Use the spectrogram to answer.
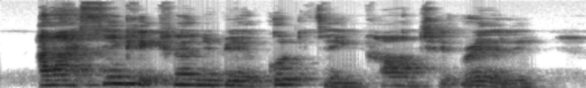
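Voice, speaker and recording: Somewhat breathy delivery with a dark, mellow tone and lively intonation. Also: woman. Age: 60s. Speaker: YouTuber and crafter. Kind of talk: casual vlog talk. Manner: hesitant, with many fillers.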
